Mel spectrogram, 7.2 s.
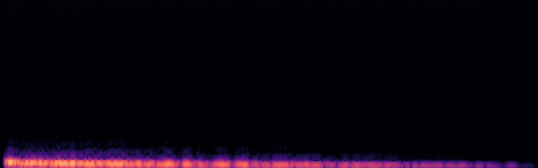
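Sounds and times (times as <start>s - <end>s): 
descending low-frequency impact: 0.1s - 4.6s.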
